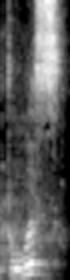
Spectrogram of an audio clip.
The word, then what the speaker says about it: Thewlis: Thewlis.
